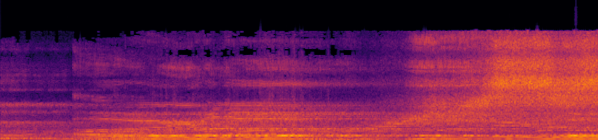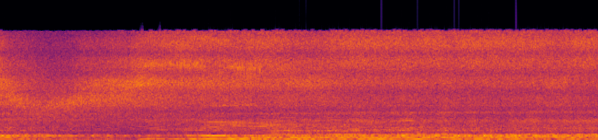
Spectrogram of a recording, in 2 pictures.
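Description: Experimental electronic drone from a VCV Rack virtual modular synth patch, with a woman's wordless improvised voice holding long, chant-like notes. A rising wash of hiss joins about five seconds in.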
